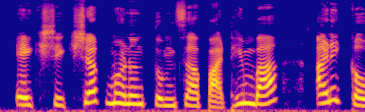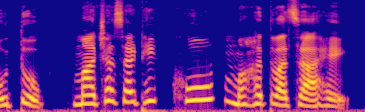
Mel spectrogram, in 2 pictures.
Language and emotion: Marathi, happy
